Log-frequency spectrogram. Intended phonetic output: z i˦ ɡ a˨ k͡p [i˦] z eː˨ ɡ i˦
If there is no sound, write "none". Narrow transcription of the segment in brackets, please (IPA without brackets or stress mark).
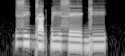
i˨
